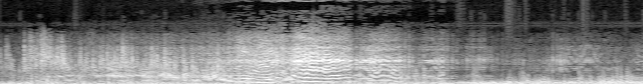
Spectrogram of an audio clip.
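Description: Youth racing ATVs' engines approaching on a dirt track, their pitch rising and falling as the riders work the throttle, loudest about halfway through.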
